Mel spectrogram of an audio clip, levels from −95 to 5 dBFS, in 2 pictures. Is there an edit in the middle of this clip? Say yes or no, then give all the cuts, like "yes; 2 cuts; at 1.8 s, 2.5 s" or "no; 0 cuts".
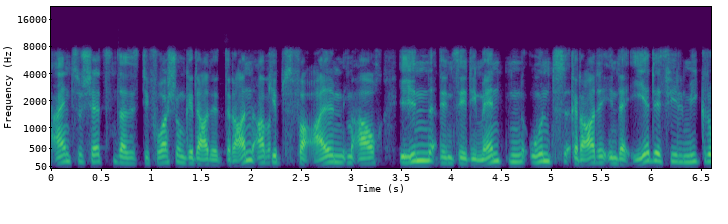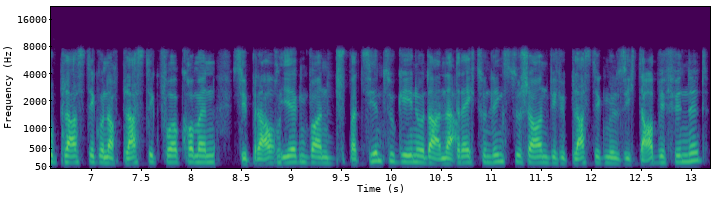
yes; 7 cuts; at 2.2 s, 2.9 s, 3.4 s, 6.1 s, 8.3 s, 8.9 s, 10.6 s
